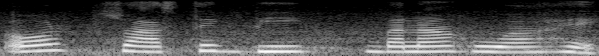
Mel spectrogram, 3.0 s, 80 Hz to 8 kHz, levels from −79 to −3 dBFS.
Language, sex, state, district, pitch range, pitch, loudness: Hindi, female, Madhya Pradesh, Dhar, 235-255 Hz, 245 Hz, -14 LUFS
